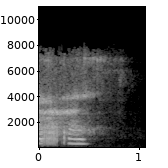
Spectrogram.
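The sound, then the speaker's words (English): A person imitates a man's scream with a brief, strained vocal cry that holds a steady pitch for about half a second, then fades away quickly. It is the scream of the game character Jan as he is flung from a train and dies. “Do I see Jan getting thrown from the train? No, but you hear him scream as you continue to go.”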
